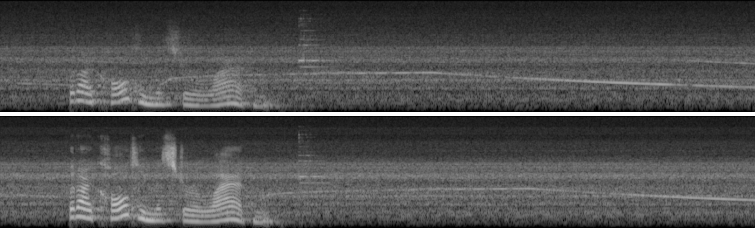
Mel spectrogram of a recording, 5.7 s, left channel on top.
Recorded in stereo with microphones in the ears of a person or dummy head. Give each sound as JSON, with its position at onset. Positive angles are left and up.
{"t": 0.5, "sound": "a woman speaking", "side_deg": -70, "distance_m": 0.7}
{"t": 2.2, "sound": "a clink", "side_deg": -30, "distance_m": 6.5}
